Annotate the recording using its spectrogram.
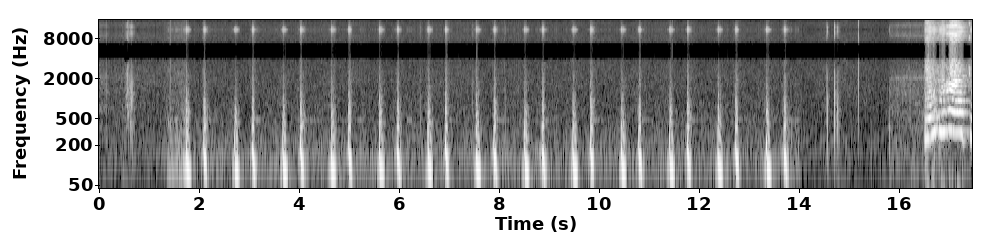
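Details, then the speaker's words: Regular paired heart sounds at about 62 beats a minute with a steady low hum, heard at the heart base; normal heart sounds. "chúng ta cùng nghe nhạc tiếng tin bình thường ở đáy tim"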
